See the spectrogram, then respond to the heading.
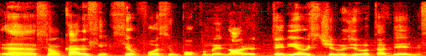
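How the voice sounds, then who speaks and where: A man's plain, everyday voice, fairly low in pitch, at a moderate pace with fairly even intonation. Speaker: professional wrestler. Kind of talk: interview.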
